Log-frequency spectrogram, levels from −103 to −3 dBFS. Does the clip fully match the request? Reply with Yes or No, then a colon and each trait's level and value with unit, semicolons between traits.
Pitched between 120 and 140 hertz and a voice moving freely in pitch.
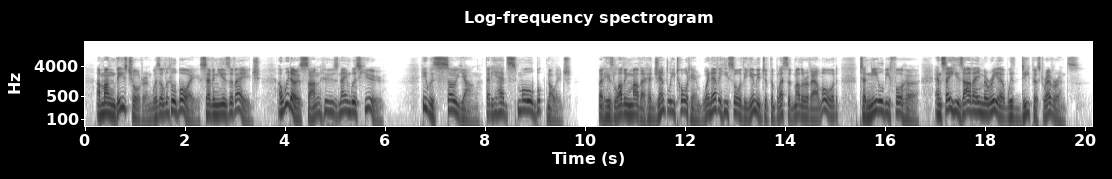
Yes: low, 135 Hz; wide, 6.8 semitones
